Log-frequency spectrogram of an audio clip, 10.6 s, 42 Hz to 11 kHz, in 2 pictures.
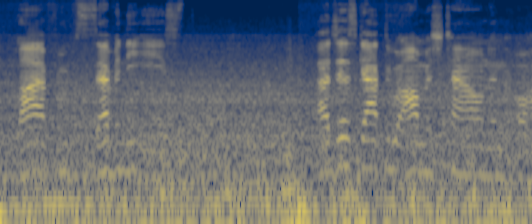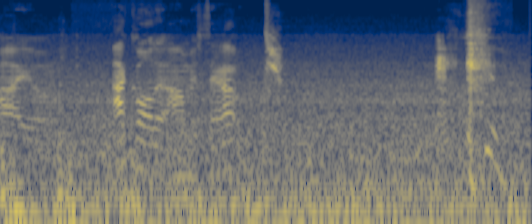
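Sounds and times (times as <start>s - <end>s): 
steady low rumbling road or engine noise: 0.0s - 10.6s
speech: 0.2s - 2.0s, 3.2s - 5.8s, 6.4s - 8.3s, 9.7s - 10.4s
person sneezing with a quick preparatory intake: 9.7s - 10.5s.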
